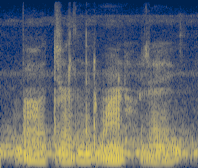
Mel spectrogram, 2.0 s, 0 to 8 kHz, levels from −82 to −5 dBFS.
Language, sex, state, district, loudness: Hindi, male, Uttar Pradesh, Gorakhpur, -19 LUFS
